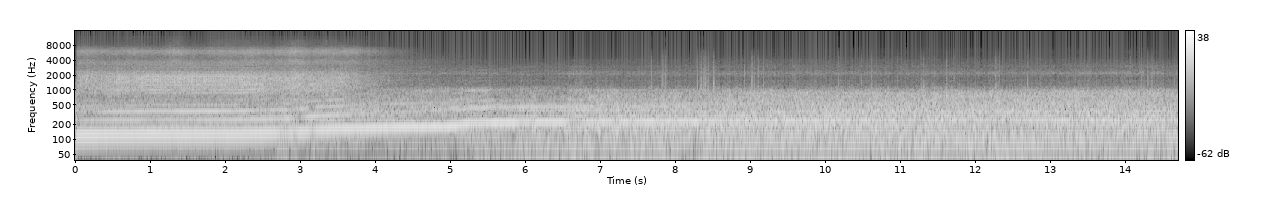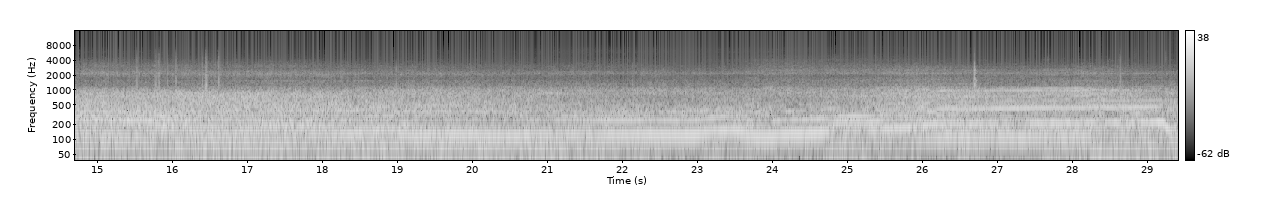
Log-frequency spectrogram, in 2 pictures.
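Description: Yamaha VXR WaveRunner's 1.8-litre four-stroke engine running under way, with water rushing against the hull. The engine climbs in pitch over the first few seconds and holds steady, drops back about halfway through, dips briefly and climbs again near the end.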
